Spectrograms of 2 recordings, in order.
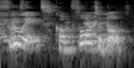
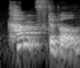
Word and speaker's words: comfortable: would you say it it's not who is comfortable but really it's comfortable comfortable so it's not comfortable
